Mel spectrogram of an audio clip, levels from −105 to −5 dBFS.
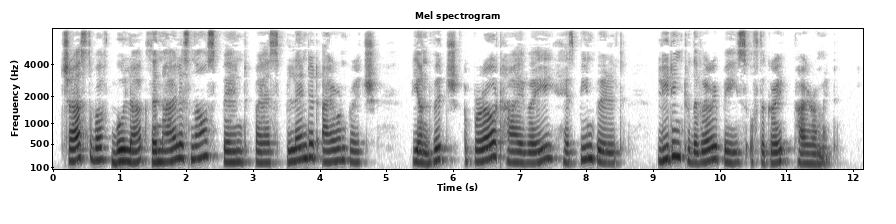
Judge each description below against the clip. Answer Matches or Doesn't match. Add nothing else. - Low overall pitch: Doesn't match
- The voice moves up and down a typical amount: Matches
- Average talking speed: Matches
